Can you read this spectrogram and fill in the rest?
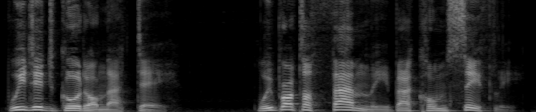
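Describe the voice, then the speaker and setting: A man's voice: mid-range voice, big pitch swings, moderate pace, a bit bright, no room sound, studio quality. A man playing an earnest doctor recounting a story in an audio drama. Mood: earnest storytelling. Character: earnest male doctor and time traveller, recounting.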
